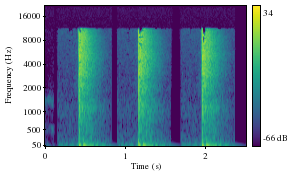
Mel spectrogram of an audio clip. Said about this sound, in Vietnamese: Tiếng bạt tai rõ ràng vang dội, khiến ai nghe được đều hãi hùng khiếp vía.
